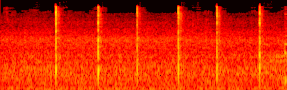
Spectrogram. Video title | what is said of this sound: Brussel Sprout Love: Jacques Pépin: More Fast Food My Way - KQED | HOW CRUSTY THE TOP IS, COOKING IT THE WAY I DID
